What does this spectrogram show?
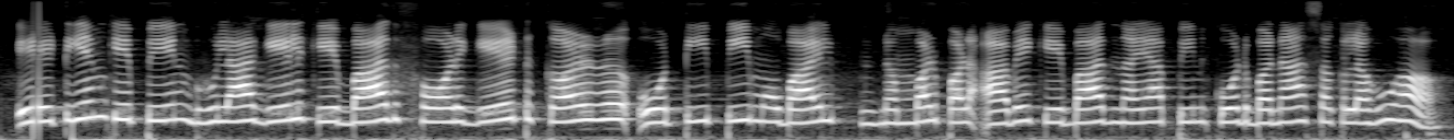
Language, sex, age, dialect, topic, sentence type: Magahi, female, 25-30, Western, banking, question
